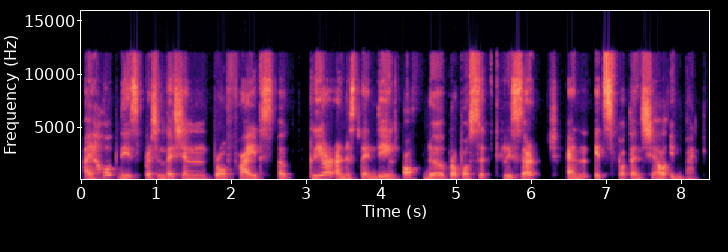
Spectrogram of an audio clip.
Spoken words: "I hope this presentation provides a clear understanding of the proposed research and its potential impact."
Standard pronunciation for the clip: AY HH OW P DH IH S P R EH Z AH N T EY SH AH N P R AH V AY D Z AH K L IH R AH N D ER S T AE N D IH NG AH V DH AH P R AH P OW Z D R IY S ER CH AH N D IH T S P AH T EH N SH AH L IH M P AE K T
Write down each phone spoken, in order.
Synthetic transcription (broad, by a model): AY HH OW P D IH S P R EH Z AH N T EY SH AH N P R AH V AY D S AH K L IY R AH N D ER S T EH N D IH NG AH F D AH P R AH P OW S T R IY S ER CH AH N IH T S P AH T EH N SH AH L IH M P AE K T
